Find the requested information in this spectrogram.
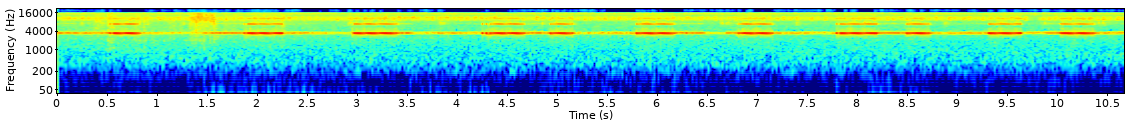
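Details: {'caption': 'Cricket at night in India giving sustained high pure-toned trills, about half a second each and repeated irregularly, sometimes in close pairs, over a constant background insect drone.'}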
